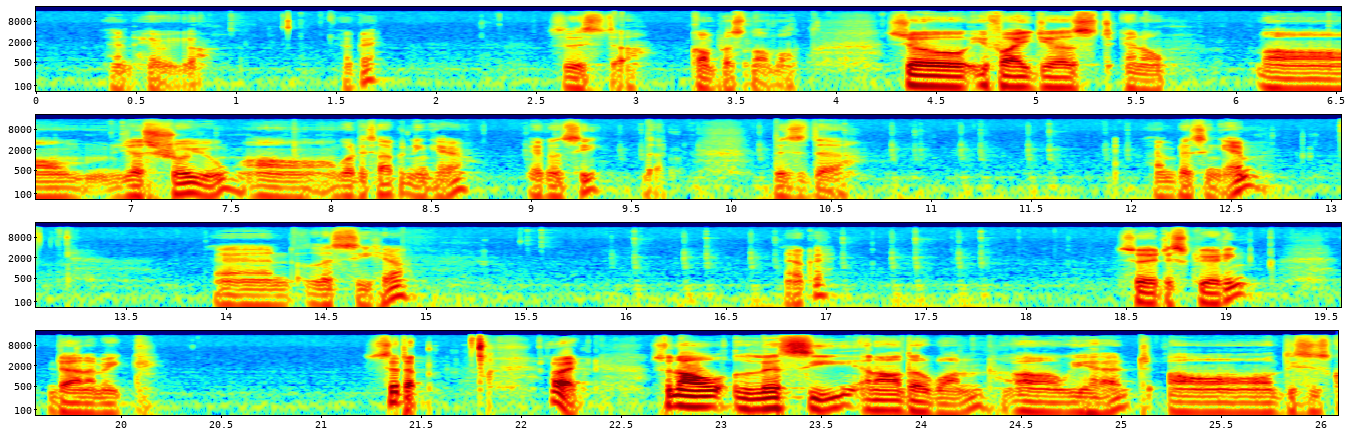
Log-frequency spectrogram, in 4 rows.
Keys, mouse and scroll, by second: 1.3-2.4 drag, 3.6-3.9 drag, 4.2-4.6 drag, 5.5-6.6 drag, 6.9 click, 7.8 m, 9.0 m, 13.1-14.9 drag, 15.5 click, 15.9 m, 18.9-22.2 drag, 24.2 click.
